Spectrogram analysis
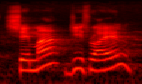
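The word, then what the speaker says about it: שמע ישראל: llama el sema israel y en hebreo se pronuncia así yo no soy hebreo tema israel adonay innove adonay y chad escucha israel el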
